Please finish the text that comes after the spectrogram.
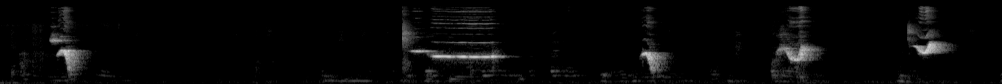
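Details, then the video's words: Pet parrot calling indoors: five short, harsh, squawk-like bursts spread over ten seconds, with a longer, steady whistled note near the middle. No other sounds. "the parrot saying "it,s cold"and singing torotino"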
